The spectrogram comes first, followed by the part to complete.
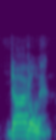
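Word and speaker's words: Daudelin: the record please this is the recording secretary darling that's spelled d-a-u-d-e-l-i-n thank you i got that so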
